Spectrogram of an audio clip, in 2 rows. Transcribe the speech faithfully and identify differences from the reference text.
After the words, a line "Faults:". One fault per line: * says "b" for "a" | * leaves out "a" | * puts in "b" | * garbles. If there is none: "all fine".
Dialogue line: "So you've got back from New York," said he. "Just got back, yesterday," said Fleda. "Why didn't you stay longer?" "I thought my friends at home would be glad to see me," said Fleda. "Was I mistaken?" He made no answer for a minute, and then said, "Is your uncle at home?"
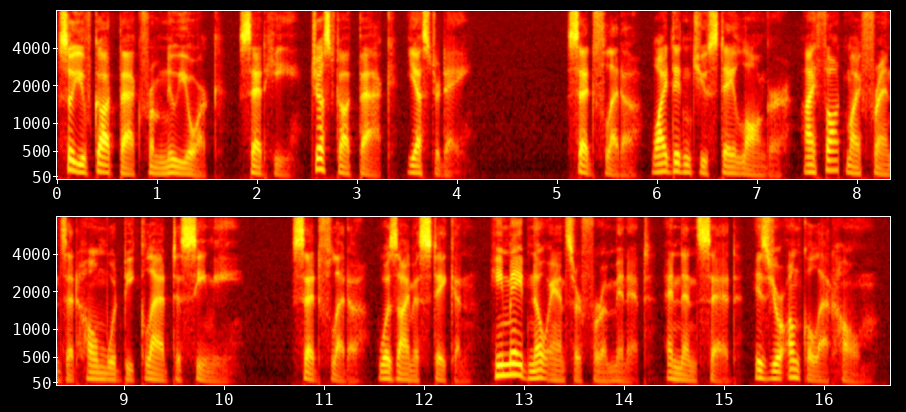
"So you've got back from New York," said he. "Just got back, yesterday," said Fleda. "Why didn't you stay longer?" "I thought my friends at home would be glad to see me," said Fleda. "Was I mistaken?" He made no answer for a minute, and then said, "Is your uncle at home?"
Faults:
all fine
